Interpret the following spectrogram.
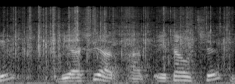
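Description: Paper food wrap (Oddy Uniwraps) crinkling as it is folded and crumpled into a packet by hand, under a man's talking voice.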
